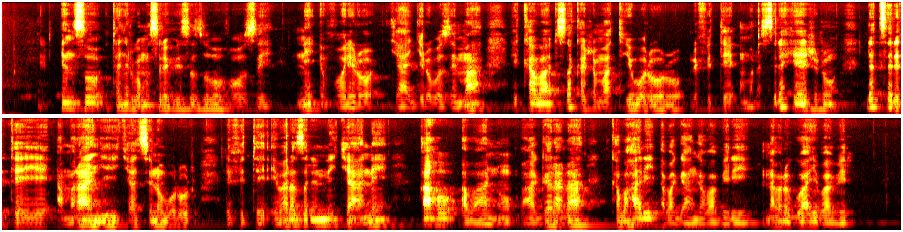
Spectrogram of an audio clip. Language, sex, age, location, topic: Kinyarwanda, male, 25-35, Nyagatare, health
